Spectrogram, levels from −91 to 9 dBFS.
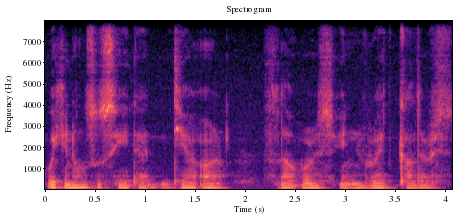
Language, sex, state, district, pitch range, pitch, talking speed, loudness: English, male, Nagaland, Kohima, 100-115 Hz, 105 Hz, 160 wpm, -19 LUFS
